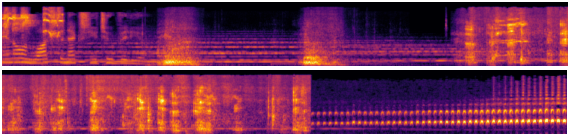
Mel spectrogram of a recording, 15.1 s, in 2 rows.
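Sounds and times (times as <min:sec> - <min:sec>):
pigs grunting and squealing: 0:06.0 - 0:11.7.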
